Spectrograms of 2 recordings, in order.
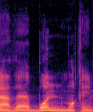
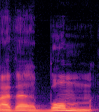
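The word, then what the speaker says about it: عذاب مقیم: نمیگیم عذابون مقیم، میگیم عذابم. بن نون تلفظ نمیکنیم، به جای نون میم تلفظ میکنیم که حرف بعدیش هست. عذابم مقیمون. این مثال یا و نون و میم.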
